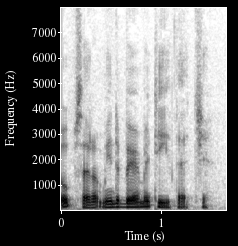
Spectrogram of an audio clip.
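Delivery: fast put-on dog voice.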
